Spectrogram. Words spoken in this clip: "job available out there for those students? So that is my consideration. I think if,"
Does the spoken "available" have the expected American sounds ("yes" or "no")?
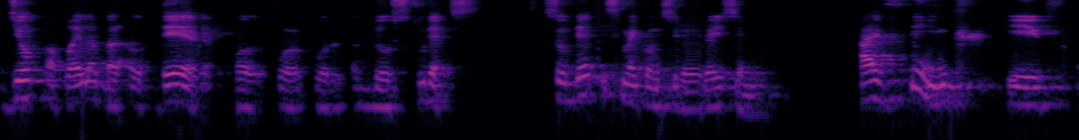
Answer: no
